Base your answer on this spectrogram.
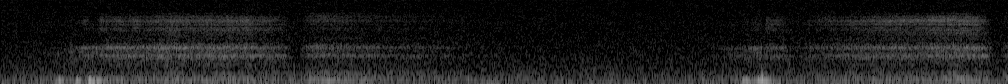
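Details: Elderly female Labrador asleep indoors, giving a couple of short snorting breaths followed by soft airy exhalations over a quiet room.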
